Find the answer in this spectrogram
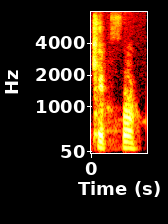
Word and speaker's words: Kitfo: Yeah, Veneza is posted and said it's called Kitfo. I hope I've pronounced it well. It's called Kitfo. Sure, you pronounced it well.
